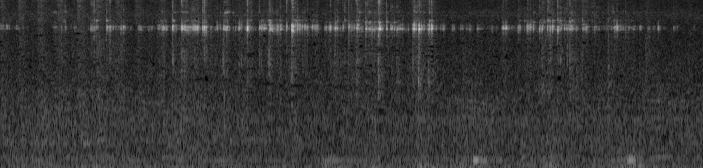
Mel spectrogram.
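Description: A small toy rattle shaken quickly by hand, giving a high, jingling ring with rapid clicks. It is loudest in the middle and dies away near the end.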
